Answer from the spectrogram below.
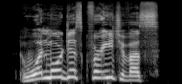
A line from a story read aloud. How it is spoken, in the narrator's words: he barked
